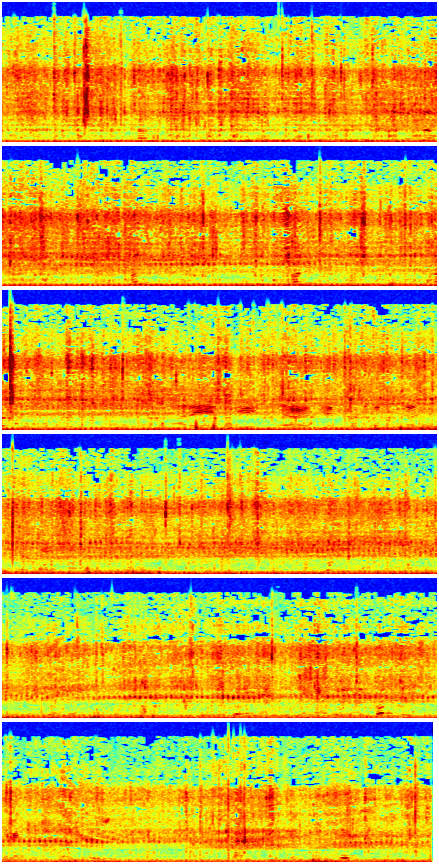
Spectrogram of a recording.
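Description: Pair of oxen dragging a plough through flooded paddy mud: steady low sloshing of hooves and plough in water and mud, under a constant low rumble of wind on the microphone.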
